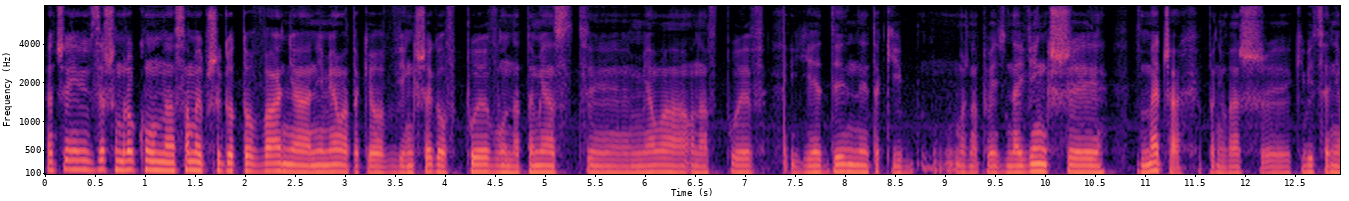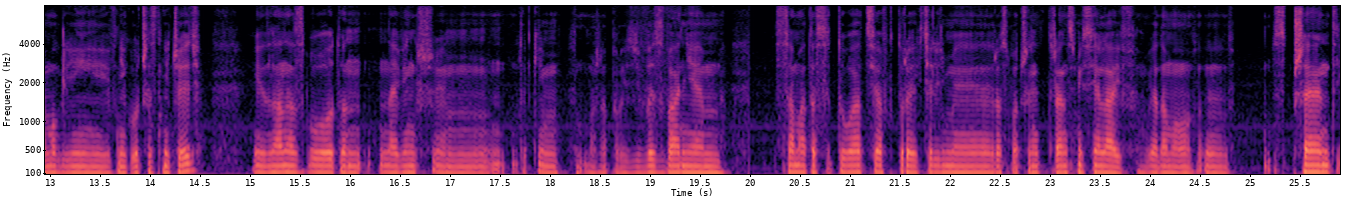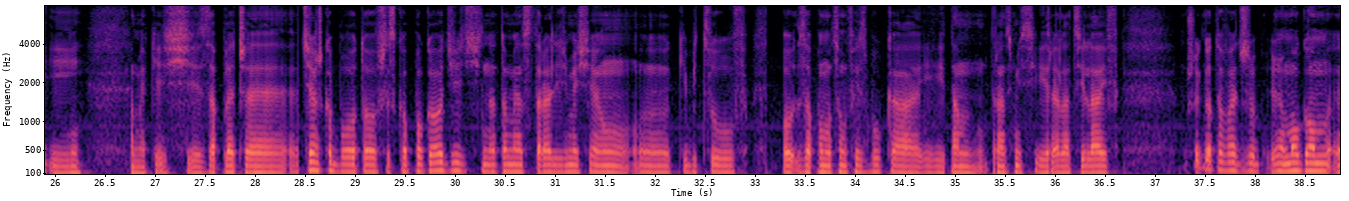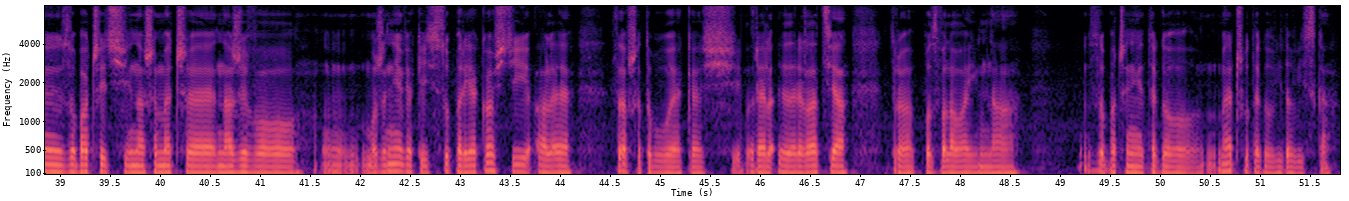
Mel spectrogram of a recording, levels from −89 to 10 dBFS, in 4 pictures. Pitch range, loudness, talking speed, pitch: 110-125 Hz, -23 LUFS, 120 wpm, 115 Hz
